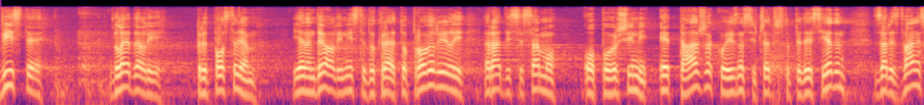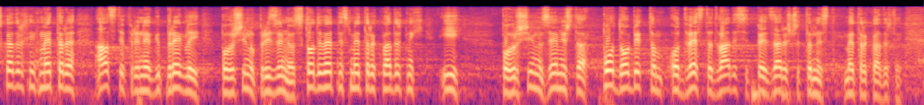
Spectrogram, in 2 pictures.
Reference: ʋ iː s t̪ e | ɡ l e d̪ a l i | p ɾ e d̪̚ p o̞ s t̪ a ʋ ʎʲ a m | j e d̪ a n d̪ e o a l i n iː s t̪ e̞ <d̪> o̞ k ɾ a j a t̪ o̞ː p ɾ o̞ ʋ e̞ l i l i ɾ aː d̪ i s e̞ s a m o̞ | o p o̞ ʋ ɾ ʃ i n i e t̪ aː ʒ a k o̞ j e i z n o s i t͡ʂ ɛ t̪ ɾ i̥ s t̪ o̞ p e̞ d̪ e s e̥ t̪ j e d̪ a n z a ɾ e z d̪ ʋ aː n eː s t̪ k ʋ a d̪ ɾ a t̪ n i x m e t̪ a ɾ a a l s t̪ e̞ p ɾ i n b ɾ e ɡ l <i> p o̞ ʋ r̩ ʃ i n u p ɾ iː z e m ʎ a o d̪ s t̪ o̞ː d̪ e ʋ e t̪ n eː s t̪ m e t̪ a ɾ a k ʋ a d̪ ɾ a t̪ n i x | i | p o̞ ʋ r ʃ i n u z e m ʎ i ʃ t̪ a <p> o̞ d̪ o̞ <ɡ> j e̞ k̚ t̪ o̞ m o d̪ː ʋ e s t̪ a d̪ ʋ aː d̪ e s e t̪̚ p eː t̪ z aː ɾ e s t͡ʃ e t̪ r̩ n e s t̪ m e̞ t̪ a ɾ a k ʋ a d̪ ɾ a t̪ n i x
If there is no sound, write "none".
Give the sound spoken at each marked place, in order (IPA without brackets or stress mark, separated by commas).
d̪, i, p, b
